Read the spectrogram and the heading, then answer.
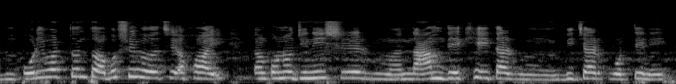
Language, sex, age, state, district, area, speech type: Bengali, female, 45-60, West Bengal, Kolkata, urban, spontaneous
